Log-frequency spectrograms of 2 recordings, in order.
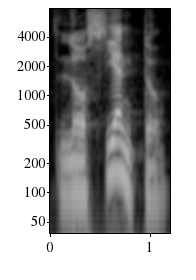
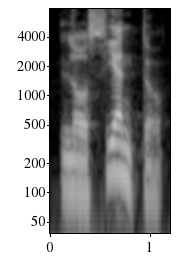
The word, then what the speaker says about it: lo siento: is los ciento try saying it yourself please lo siento one more time lo siento excellent do you remember what we have seen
